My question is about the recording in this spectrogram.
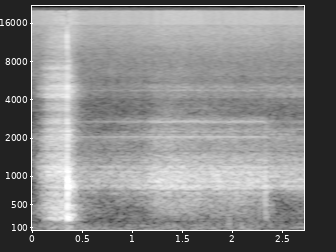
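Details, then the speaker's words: Faulty Lowe HF-250 receiver before repair, logic boots fine: thin hissy hum in one narrow midrange band like CW on a very narrow filter, sounds horrible; tuning changes nothing and a 10 MHz AM test signal isn't received. "it just sounds horrible [Music] nothing really sounds like it's on cw on a very narrow filter that's the best way i can describe it"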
